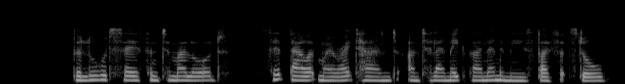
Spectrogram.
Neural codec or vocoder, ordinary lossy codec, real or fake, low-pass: none; none; real; 5.4 kHz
